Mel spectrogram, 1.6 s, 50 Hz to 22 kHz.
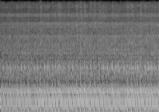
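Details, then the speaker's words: Kyosho MP9 nitro buggy, standard two-stroke engine after tuning, near end of fuel: fast, even buzzing tick-over holding one steady pitch with no hunting or misses; idling cleanly. "Look at this now. It's just sitting there as happy as can be, ticking over."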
